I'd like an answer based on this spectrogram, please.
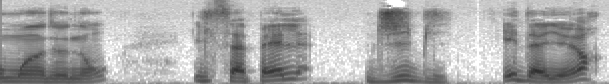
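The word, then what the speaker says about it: Ghibli: de nom il s'appelle jibi et d'ailleurs concernant la prononciation sachez que ce mot n'a rien de japonais il est en fait italien il signifie vent chaud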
